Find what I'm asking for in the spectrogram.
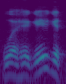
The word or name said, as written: wehigIIgit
